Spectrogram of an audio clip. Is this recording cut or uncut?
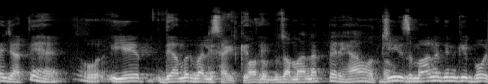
uncut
